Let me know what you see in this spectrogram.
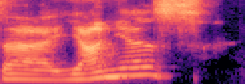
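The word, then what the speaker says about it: Yañez: Yeah, so my last name is Yanez. It's there's like an Enya in it, so like a tilde over the N.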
